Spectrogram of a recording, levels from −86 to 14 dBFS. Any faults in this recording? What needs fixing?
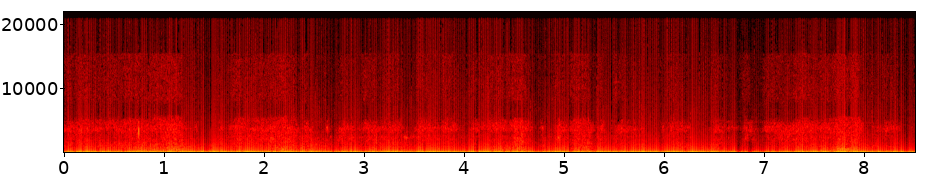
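A steady 100 Hz buzz runs through the whole speech clip, which also plays at about 0.53 times normal speed while keeping its timbre. This is a block size mismatch (padded): each block carries only part of the audio, which fits 256-sample writes, and the rest is zero-filled. That inserts a gap in every block and stretches the timing. Matching the block size each stage writes to the size the next stage reads prevents it.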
